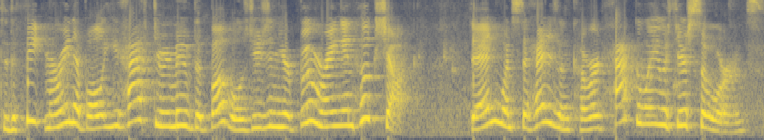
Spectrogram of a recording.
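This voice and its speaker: In a put-on character voice, a woman speaks high and fairly quickly over clear background noise. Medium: read story.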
